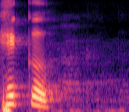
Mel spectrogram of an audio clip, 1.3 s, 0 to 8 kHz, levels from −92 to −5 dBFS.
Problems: constant background noise, echo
